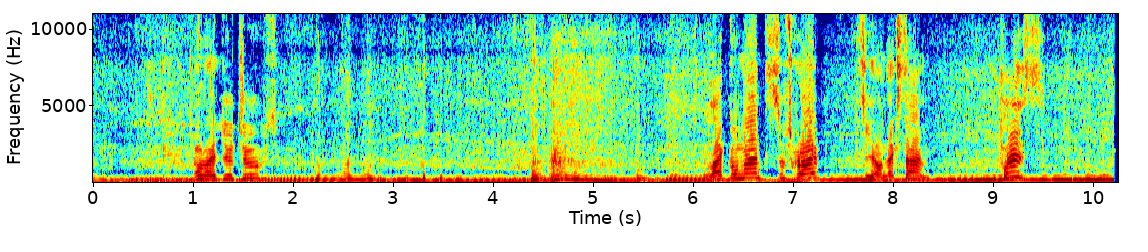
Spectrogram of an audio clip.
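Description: A motorcycle engine revs up and down in quick bursts.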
